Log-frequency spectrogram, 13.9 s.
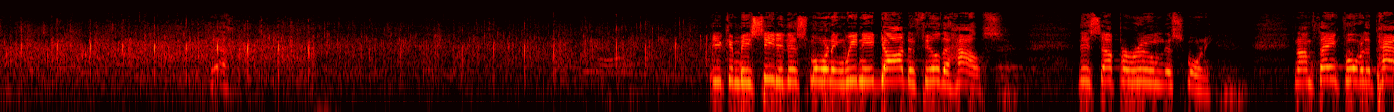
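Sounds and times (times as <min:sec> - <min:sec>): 
audience clapping hands: 0:00.0 - 0:08.4
speech: 0:07.1 - 0:10.2, 0:10.8 - 0:12.3, 0:12.9 - 0:13.9.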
